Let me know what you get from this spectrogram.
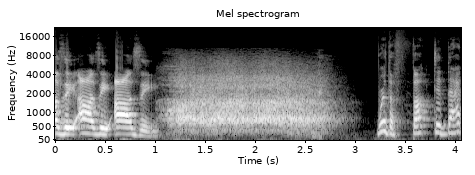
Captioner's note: many voices screaming in unison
